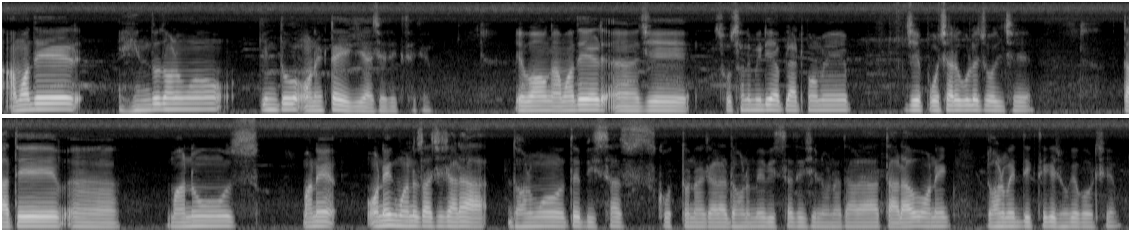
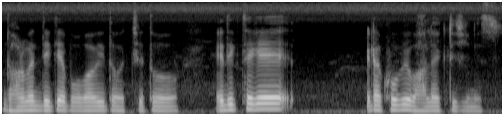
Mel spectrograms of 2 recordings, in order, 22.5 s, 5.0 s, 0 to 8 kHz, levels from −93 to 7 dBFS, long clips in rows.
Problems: constant background noise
